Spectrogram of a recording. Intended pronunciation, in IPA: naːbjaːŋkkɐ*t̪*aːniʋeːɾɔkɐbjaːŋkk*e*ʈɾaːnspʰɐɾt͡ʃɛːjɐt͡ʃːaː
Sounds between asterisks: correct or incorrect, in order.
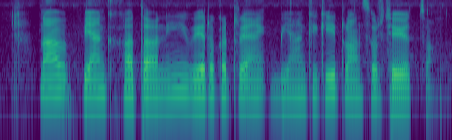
correct, incorrect: i

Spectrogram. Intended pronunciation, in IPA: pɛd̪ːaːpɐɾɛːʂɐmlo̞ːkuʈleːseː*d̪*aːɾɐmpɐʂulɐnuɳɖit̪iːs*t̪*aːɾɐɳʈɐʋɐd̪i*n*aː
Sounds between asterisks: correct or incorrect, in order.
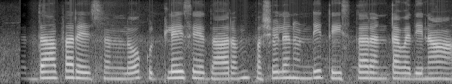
correct, correct, correct

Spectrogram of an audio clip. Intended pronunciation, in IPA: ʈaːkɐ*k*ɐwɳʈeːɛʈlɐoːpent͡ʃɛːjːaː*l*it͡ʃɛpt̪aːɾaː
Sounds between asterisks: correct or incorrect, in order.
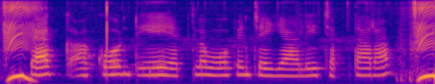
correct, correct

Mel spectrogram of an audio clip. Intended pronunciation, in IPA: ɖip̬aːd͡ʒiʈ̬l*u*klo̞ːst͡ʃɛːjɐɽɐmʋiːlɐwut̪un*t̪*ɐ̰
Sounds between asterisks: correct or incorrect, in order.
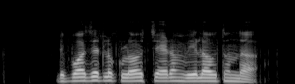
correct, incorrect: d̪

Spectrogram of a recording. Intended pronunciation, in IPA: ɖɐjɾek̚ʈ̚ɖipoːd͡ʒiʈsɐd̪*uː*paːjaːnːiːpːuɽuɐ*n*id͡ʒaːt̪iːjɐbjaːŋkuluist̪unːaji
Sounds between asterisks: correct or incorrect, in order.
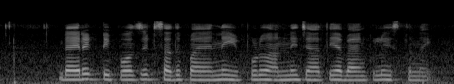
incorrect: u, incorrect: nː

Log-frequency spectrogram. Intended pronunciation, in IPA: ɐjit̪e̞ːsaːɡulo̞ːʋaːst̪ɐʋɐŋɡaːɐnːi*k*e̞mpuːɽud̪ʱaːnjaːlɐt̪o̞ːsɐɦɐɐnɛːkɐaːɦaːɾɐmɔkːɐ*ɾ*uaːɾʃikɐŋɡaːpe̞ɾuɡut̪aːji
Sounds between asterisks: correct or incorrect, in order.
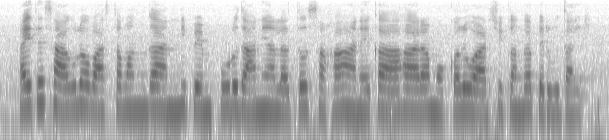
incorrect: p, incorrect: l

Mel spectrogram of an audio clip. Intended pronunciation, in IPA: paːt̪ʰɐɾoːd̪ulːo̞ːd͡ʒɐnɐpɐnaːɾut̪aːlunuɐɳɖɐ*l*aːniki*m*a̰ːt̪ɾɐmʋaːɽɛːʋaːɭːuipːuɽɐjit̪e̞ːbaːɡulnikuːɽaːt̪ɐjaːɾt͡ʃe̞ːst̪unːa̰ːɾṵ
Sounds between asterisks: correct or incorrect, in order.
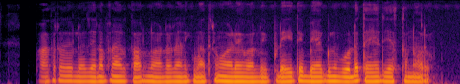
incorrect: ɽ, correct

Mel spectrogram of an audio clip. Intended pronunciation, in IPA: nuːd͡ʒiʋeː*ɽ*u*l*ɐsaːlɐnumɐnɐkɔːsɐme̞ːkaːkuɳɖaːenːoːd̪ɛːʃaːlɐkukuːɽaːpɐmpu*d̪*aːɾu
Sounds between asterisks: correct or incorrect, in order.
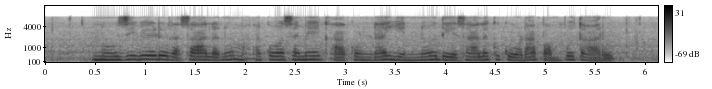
correct, incorrect: ɾ, incorrect: t̪

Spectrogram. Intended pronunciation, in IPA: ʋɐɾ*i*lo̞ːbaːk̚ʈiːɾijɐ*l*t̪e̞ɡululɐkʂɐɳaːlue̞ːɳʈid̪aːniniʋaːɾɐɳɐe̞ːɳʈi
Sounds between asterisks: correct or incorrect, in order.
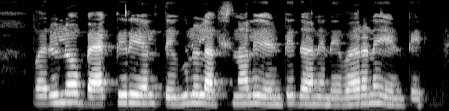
correct, correct

